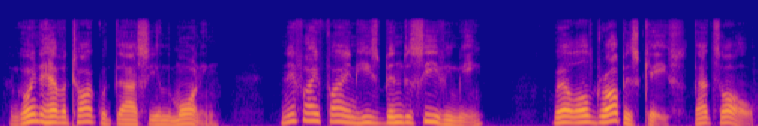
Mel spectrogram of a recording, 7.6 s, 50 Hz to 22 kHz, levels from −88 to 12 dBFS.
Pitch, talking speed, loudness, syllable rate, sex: 165 Hz, 205 wpm, -18 LUFS, 5.1 syllables/s, male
